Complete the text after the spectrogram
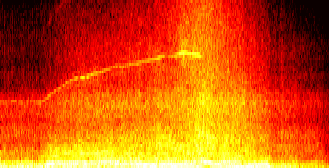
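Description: Two race cars roar off at full throttle and speed away.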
